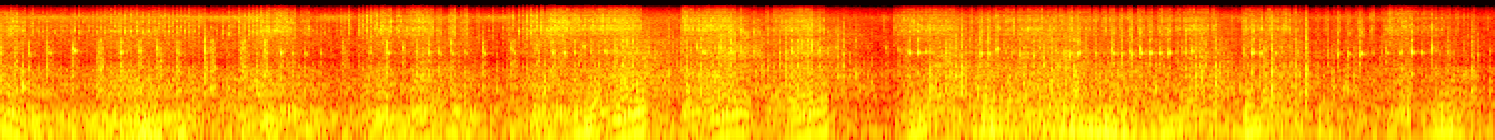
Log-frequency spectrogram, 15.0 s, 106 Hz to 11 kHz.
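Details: Toyota 7M-GTE six-cylinder, a rebuilt engine bought without machine shop receipts, revving up and down with a loose, clattering knock riding over it; owner calls it rod knock, not confirmed.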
